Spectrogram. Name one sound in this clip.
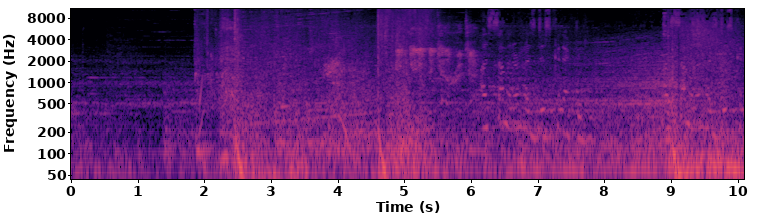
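Magic spells crash and whoosh in a fast fight.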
